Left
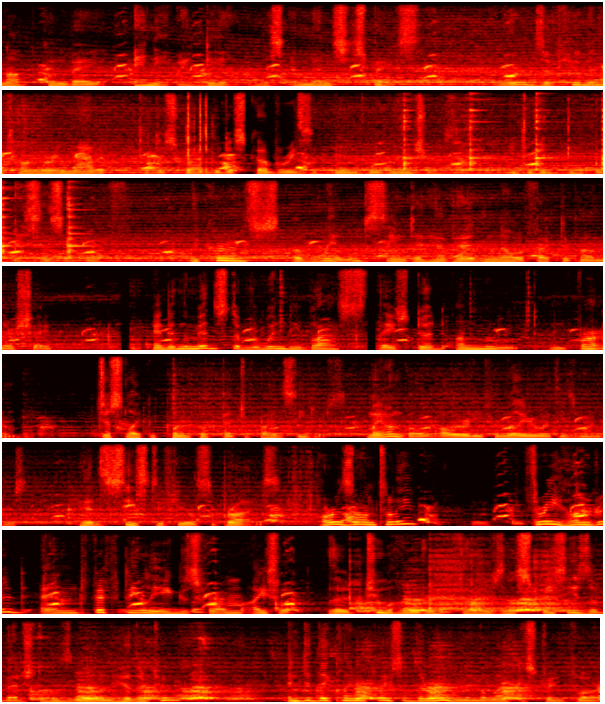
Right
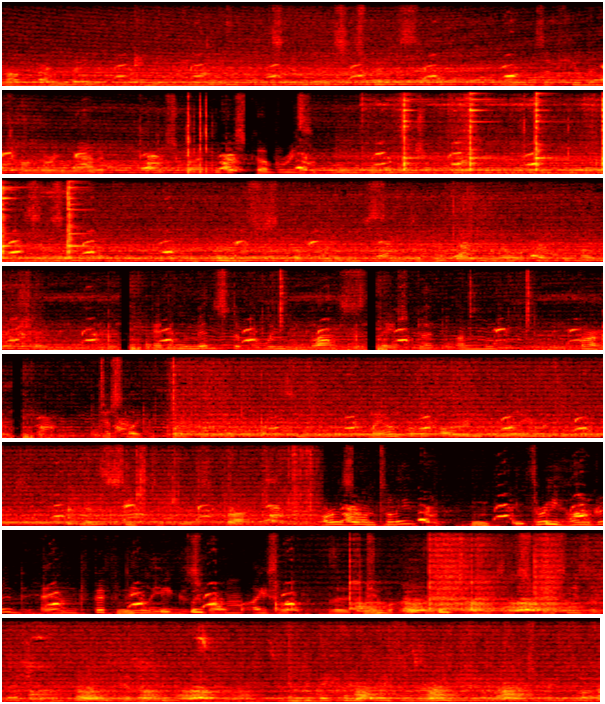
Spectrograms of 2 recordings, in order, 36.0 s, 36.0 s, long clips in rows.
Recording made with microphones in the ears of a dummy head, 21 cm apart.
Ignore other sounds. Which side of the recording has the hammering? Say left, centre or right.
right.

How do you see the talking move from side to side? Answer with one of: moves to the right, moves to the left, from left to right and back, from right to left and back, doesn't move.
doesn't move.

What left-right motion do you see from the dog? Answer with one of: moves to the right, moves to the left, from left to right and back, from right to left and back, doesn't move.
from left to right and back.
